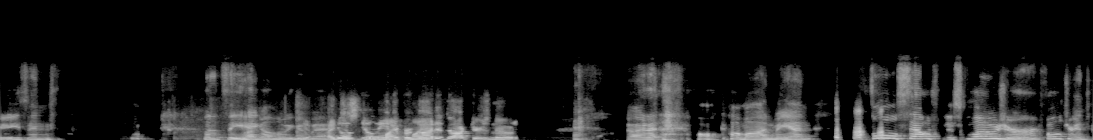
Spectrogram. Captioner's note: laughing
